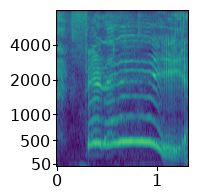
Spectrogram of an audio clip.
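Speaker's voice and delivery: very high, loud, excited shout. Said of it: "I just wanna go".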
